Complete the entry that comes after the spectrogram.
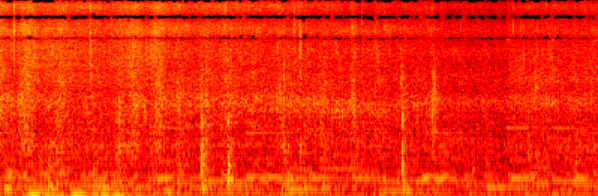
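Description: Chicken pieces frying in a thick curry spice paste in a stainless steel pan, sizzling steadily as a wooden spatula stirs and scrapes them. The spatula knocks sharply against the pan three times, twice close together about two and a half seconds in and once more past the middle.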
